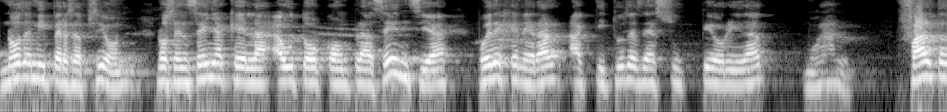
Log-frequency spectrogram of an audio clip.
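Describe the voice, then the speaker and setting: Delivered at a very slow pace, the voice has big swings in loudness and ordinary pitch variation. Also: man. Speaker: pastor. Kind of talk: sermon. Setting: church. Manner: serious, stern-sounding.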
